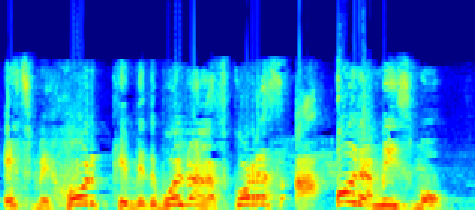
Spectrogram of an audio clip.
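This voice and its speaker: Woman voicing an exasperated, high-pitched male cap peddler. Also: sing-song, normal speed, muffled recording, soft background music. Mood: indignant. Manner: emphatic, indignant shouting.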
